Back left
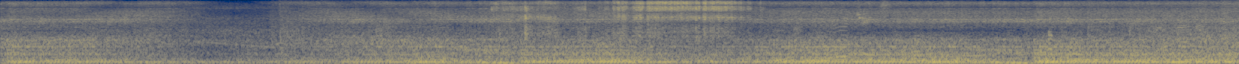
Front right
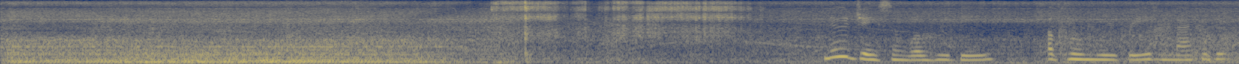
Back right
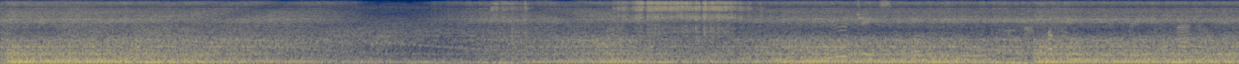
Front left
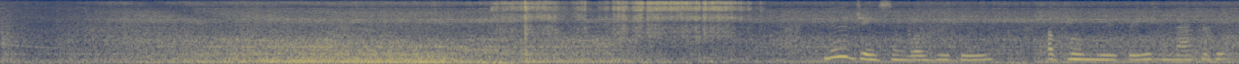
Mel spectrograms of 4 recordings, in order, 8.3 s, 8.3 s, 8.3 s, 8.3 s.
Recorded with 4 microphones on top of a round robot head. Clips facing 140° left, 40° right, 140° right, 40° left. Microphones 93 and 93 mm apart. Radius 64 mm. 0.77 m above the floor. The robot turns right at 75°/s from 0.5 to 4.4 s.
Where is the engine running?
120° right; by 8.3 s 170° left.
